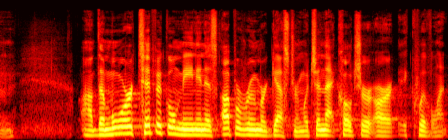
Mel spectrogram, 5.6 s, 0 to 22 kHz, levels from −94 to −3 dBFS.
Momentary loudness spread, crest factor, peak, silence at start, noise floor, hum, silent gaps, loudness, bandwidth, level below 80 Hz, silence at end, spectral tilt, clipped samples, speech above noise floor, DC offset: 11 LU; 16 dB; -4 dBFS; 0 s; -52 dBFS; none; none; -21 LUFS; 17 kHz; -70 dBFS; 0.05 s; -5.5 dB/octave; under 0.1%; 32 dB; under 0.1%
